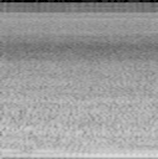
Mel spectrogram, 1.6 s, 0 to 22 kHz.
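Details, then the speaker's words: Mk1 Ford Capri with a 2.0 Pinto engine, started with fuel primed into the carb to check timing: a smooth, even idle with a steady low hum and no knocks or ticks. Healthy running. "Ooh. And that, ladies and gentlemen, is why I love Pintos."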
